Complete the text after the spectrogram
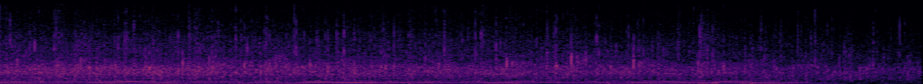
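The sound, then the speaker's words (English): An audience at FBC Jinx applauds the choir during a morning service with a dense, steady wash of clapping that holds for several seconds over a low sustained chord, easing off slightly at the end. “Well, if your heart has already been blessed so far, would you give that choir a round of applause this morning?”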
